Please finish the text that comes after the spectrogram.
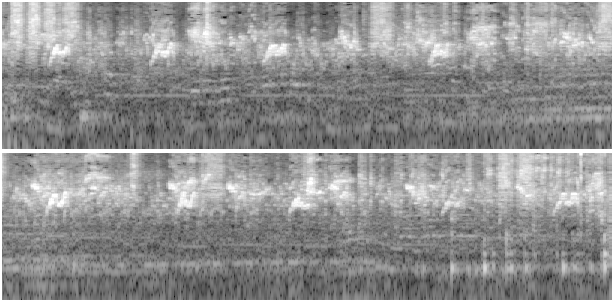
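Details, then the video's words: Young cockatiel giving a steady run of harsh, raspy squawks and chirps, repeated roughly every half second to second over ten seconds, high and noisy with little background. "Baby cockatiel"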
